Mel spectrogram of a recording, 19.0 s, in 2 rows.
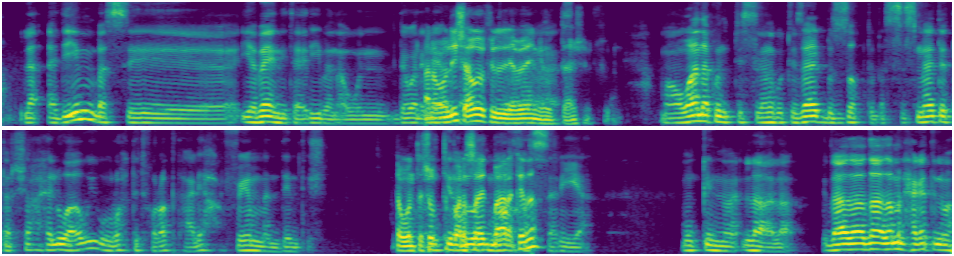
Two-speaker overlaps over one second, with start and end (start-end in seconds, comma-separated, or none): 4.2-5.8, 13.7-15.0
